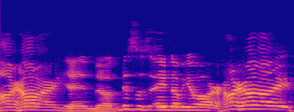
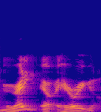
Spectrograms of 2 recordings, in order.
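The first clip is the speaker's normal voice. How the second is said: ordinary delivery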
